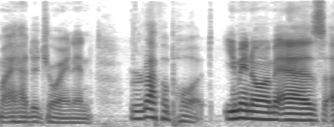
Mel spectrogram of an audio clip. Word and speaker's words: Rapaport: We have Michael Rapaport. – Rapaport? – Sorry, what did I say? – Oh, no, you said it right.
